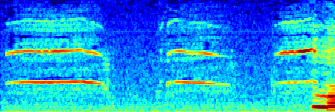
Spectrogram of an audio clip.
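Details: Pet dog Kota, left at home on a hot day, whines to join his family: three long steady high-pitched whines, the last breaking into a wavering yelp.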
